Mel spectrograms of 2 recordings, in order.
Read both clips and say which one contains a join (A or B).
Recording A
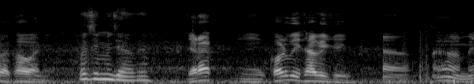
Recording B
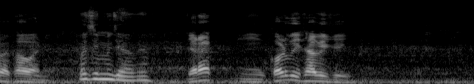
A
